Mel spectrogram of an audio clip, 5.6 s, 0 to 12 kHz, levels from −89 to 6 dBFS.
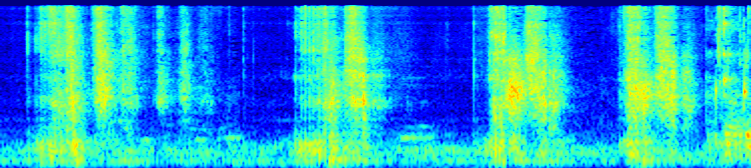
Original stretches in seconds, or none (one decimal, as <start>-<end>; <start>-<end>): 0.4-1.8; 3.8-5.6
